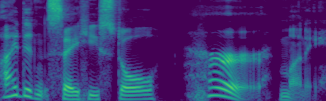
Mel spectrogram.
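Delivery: the word her stressed and punched loud.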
